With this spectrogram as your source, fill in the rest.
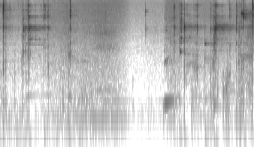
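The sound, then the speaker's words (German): Someone sips water from a glass: scattered light clinks and taps of glass, a short hush, then more soft clinks and handling noises, with no talking. “Ich nehme gleich noch einen Schluck Wasser.”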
